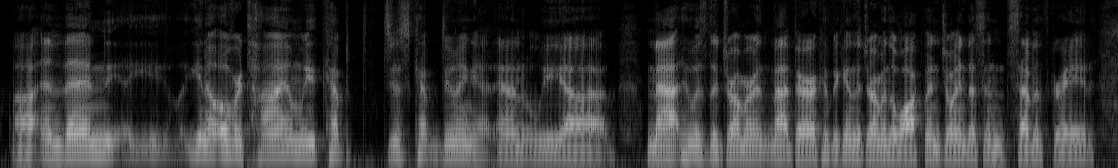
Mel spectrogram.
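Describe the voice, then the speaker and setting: In an American accent, a man talks at a moderate pace. His pitch is medium, with ordinary variation. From Washington DC. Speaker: musician. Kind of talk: interview. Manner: halting.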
